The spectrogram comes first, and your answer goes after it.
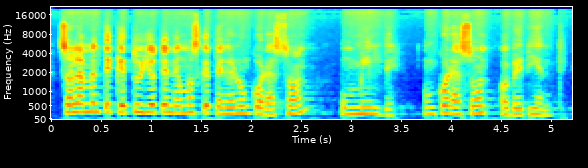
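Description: A Mexican woman preaches to her congregation in a relaxed, conversational way. She keeps asking them questions as she goes. Her voice sits high, and a long reverb trails behind her words. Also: normal speed. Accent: Mexican Spanish. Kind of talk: sermon. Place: church service hall. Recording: reverberant church hall.

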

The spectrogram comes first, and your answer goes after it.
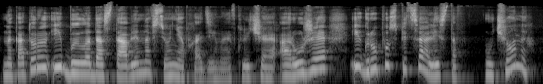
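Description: A woman voicing a determined male spaceship captain who speaks in a measured, earnest and insistent way. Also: lowish voice, big pitch swings.

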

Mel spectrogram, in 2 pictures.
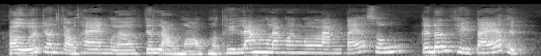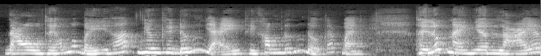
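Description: Woman storyteller, fairly high voice, chatty and direct with listeners. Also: reverberant. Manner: chatty, addresses listeners directly, vivid retelling. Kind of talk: casual ghost story narration.

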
